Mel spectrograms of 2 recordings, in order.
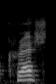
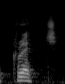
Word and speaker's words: creche: so that you know a creche is pronounced as creche and not a crèche. It's not a crèche, it's a creche. That's a sh sound and not a ch sound.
